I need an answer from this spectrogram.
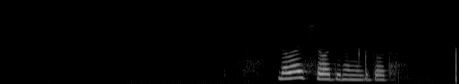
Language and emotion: Russian, neutral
